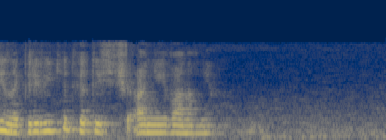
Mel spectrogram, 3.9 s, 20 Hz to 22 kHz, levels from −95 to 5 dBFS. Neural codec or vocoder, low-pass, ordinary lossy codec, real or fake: none; 7.2 kHz; AAC, 32 kbps; real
